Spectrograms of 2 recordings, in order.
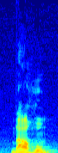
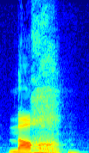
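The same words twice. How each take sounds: First: The h is a light, plain breath. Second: The h is a harsh scrape in the throat.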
